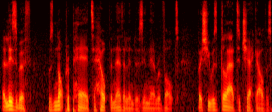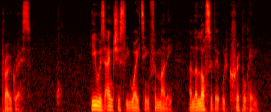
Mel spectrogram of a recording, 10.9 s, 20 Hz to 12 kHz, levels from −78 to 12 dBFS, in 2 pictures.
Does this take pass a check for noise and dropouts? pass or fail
fail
